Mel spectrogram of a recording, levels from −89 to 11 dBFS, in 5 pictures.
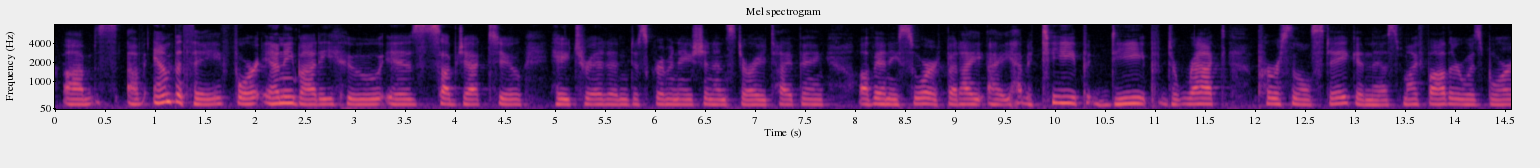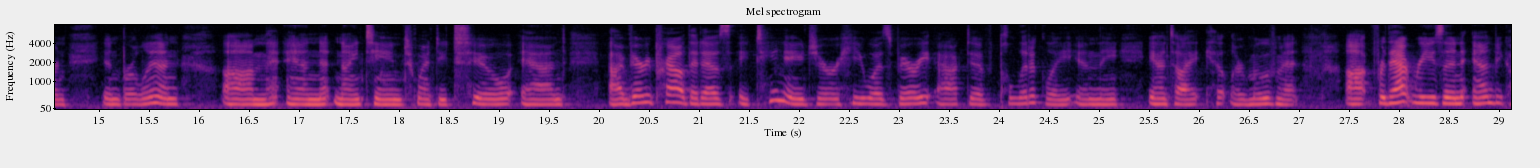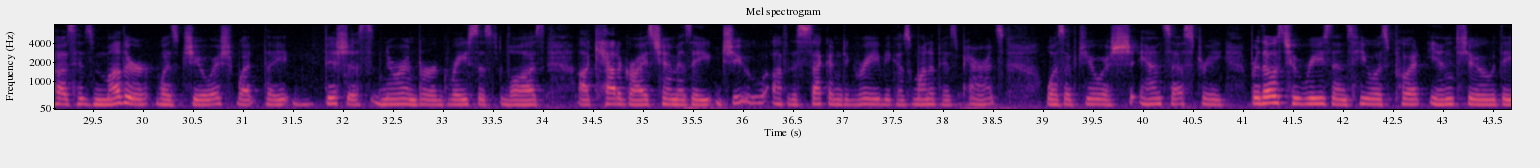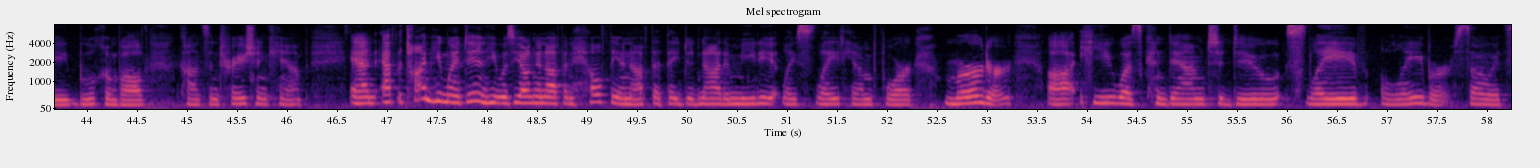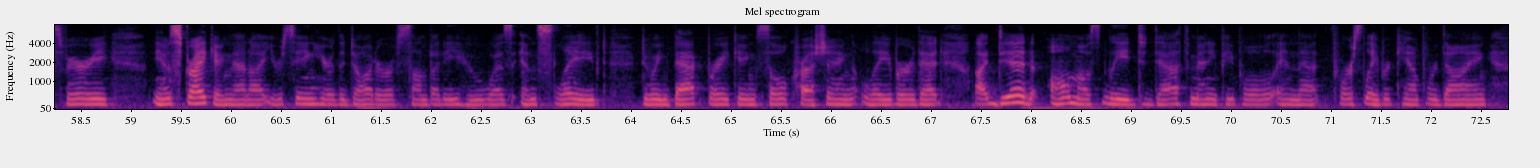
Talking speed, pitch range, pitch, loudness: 145 wpm, 180-200 Hz, 185 Hz, -31 LUFS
